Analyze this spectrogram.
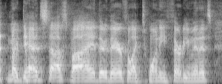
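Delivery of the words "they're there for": usual speaking voice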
